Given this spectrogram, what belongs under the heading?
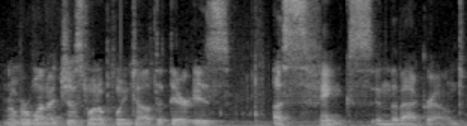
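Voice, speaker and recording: A man reading a children's storybook aloud theatrically, with dramatic pauses and casual asides. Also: sits low, background noise.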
